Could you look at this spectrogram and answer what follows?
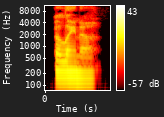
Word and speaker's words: Elena: Elena. He said it correctly, the Italian pronunciation rolling off his tongue naturally.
